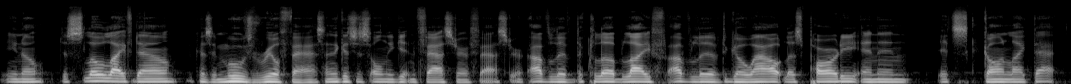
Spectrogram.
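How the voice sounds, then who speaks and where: Mellow, smooth-voiced man in his thirties. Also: mid-range voice, level tone, moderate pace, few pauses, dry recording, studio quality. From Florida. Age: 30s. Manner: rambling, reflective, freewheeling. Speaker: podcast guest. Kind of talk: casual podcast chat.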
